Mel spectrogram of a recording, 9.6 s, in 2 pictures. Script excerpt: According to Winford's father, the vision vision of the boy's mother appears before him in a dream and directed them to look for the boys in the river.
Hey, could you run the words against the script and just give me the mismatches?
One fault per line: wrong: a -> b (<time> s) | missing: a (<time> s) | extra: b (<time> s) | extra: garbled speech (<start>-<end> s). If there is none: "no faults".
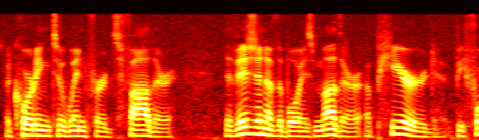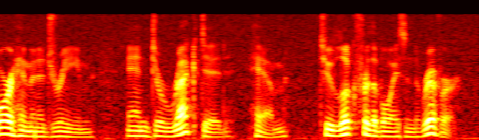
missing: vision (2.6 s)
wrong: appears -> appeared (3.6 s)
wrong: them -> him (7.3 s)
